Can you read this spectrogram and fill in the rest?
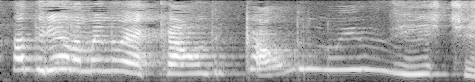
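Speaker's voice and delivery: high questioning voice saying country as kawtri; mimicking a student. Student asks teacher, high puzzled kawtri. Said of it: "Eu sei que você escuta".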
